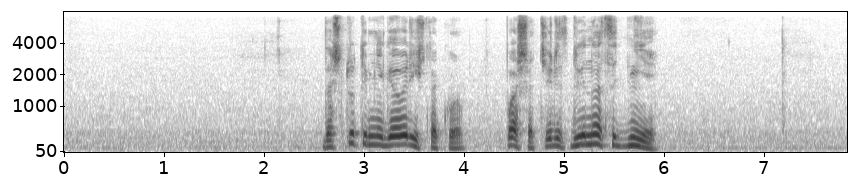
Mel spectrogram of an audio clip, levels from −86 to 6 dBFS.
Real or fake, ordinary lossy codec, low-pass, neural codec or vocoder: real; none; 7.2 kHz; none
